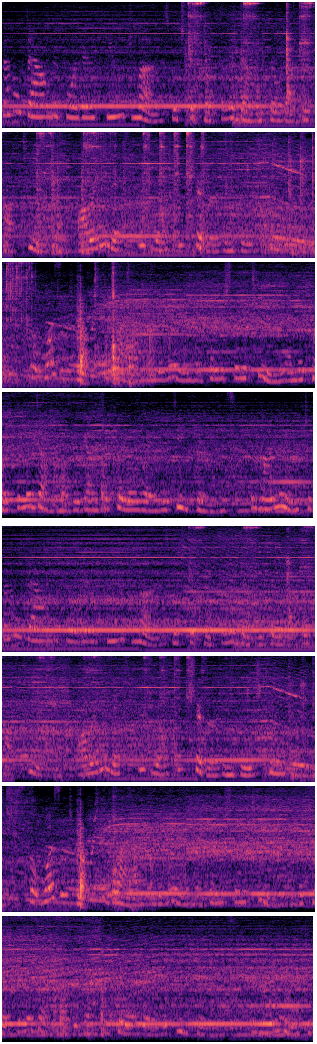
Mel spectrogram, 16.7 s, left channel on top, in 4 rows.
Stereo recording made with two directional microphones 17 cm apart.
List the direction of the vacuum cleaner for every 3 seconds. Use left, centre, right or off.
right, right, centre, right, right, right.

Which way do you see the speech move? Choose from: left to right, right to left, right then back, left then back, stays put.
right then back.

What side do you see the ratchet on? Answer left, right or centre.
left.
